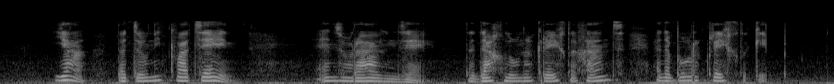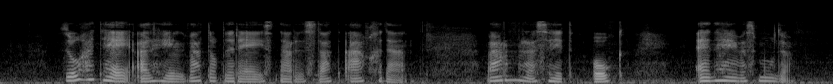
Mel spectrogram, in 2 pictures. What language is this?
Dutch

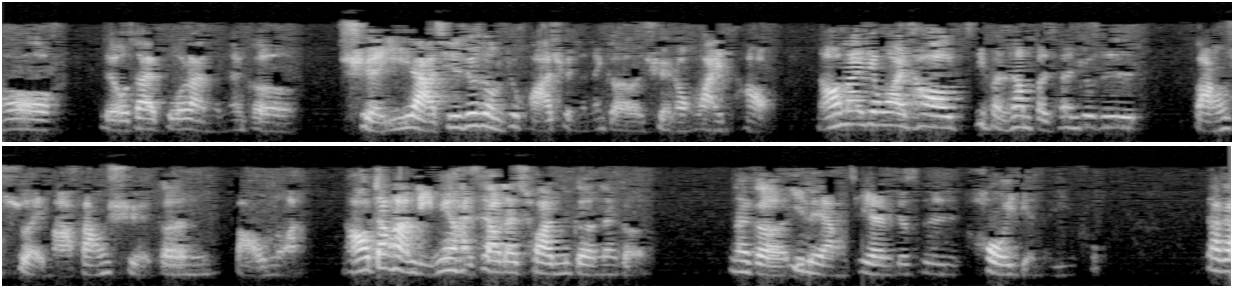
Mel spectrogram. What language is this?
Chinese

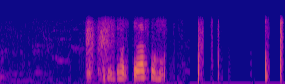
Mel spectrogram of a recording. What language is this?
Assamese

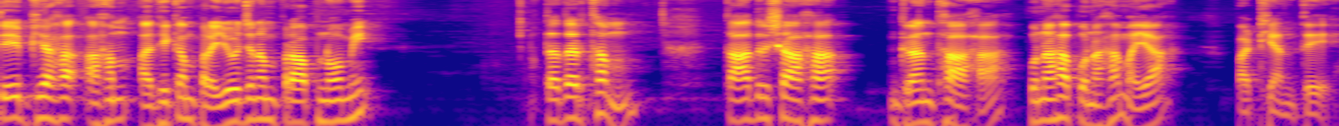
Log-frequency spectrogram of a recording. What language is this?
Sanskrit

